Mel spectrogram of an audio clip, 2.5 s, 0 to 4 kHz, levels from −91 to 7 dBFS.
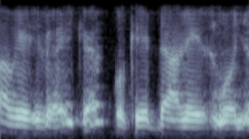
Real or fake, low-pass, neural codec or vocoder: fake; 3.6 kHz; codec, 16 kHz, 4.8 kbps, FACodec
